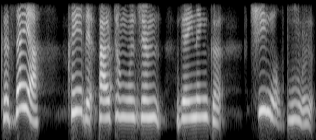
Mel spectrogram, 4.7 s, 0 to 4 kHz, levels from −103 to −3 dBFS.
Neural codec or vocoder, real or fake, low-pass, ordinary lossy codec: codec, 16 kHz in and 24 kHz out, 0.4 kbps, LongCat-Audio-Codec, four codebook decoder; fake; 3.6 kHz; none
